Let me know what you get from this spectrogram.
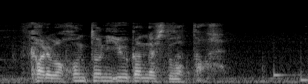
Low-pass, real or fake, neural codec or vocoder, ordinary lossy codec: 7.2 kHz; real; none; MP3, 32 kbps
